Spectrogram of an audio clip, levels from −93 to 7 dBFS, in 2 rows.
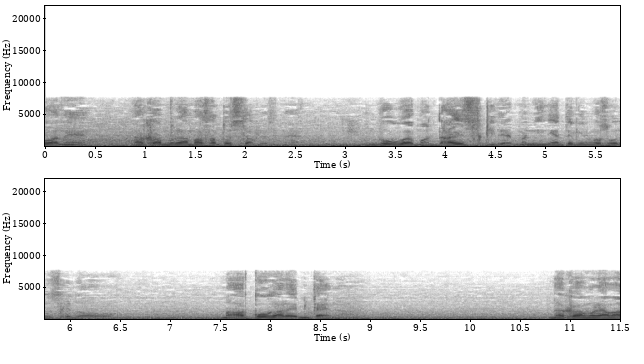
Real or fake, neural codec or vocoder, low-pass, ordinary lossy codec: fake; codec, 16 kHz, 8 kbps, FreqCodec, larger model; none; none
